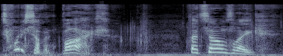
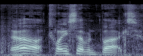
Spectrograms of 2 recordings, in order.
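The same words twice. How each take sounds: First: High, incredulous repeat of the price; stunned echo of twenty-seven bucks; shocked disbelief. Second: Said in the usual way. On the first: Retold or imitated. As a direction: squeak it back like the price is robbery.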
